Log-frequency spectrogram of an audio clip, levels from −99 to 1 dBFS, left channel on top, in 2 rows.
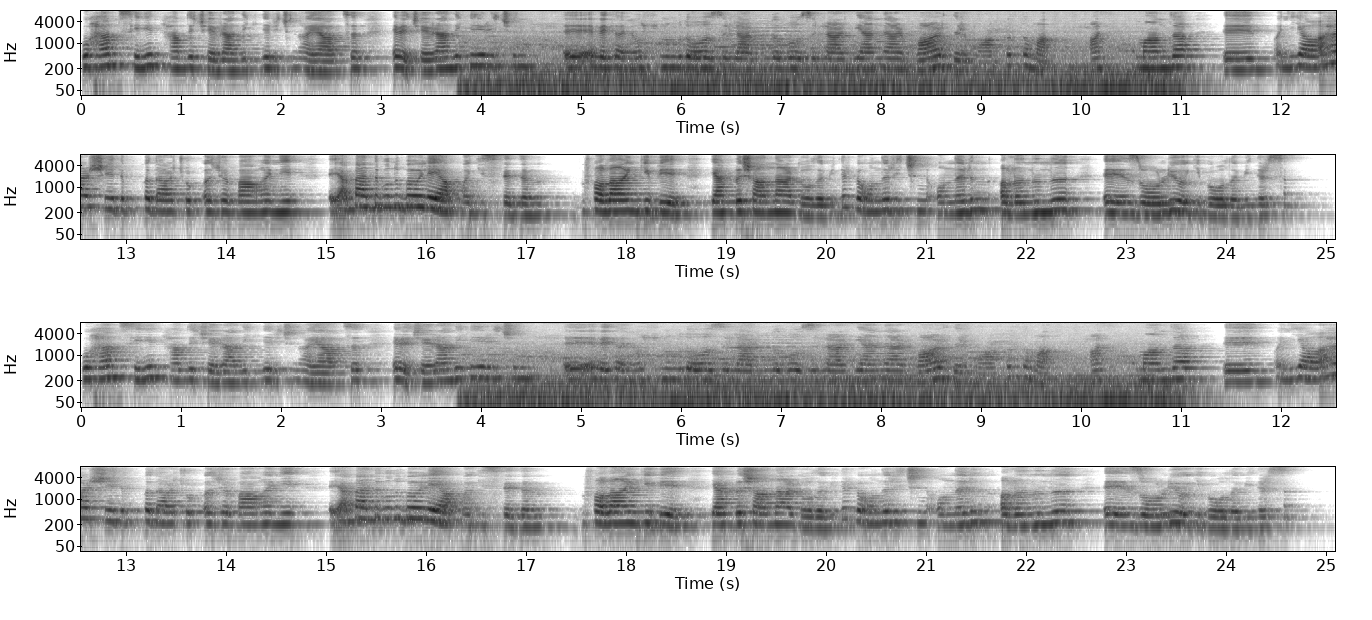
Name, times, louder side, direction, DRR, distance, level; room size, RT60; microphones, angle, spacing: voice 1, 0.0-4.5 4.8-9.1 9.4-9.7 10.1-10.2 10.5-11.1 11.4-14.7 15.0-17.2 17.6-18.5 18.8-22.4 22.8-24.6, left 4 dB, 45° left, 9 dB, 0.6 m, -26 dB
sound 1, 3.8-11.0, left 1 dB, 80° left, 1.1 m, -31 dB
7.5 x 3.2 x 4.3 m, 0.73 s
head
